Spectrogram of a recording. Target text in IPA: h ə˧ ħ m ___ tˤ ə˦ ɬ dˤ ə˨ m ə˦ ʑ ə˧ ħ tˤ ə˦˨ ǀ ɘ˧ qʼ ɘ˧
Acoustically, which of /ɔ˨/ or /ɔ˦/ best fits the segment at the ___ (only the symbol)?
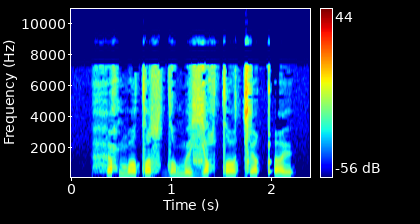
ɔ˦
